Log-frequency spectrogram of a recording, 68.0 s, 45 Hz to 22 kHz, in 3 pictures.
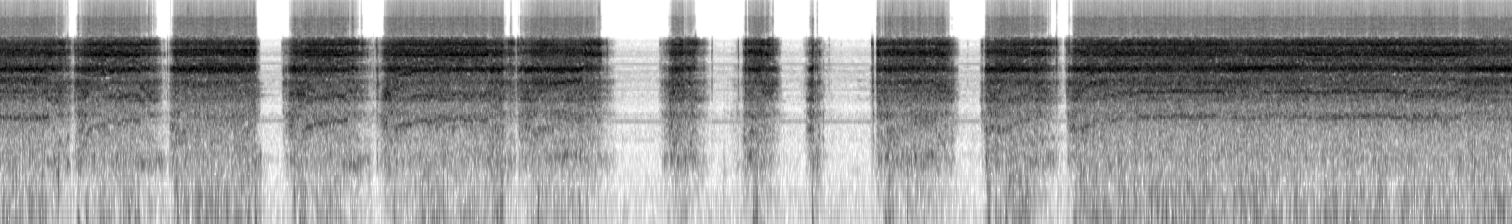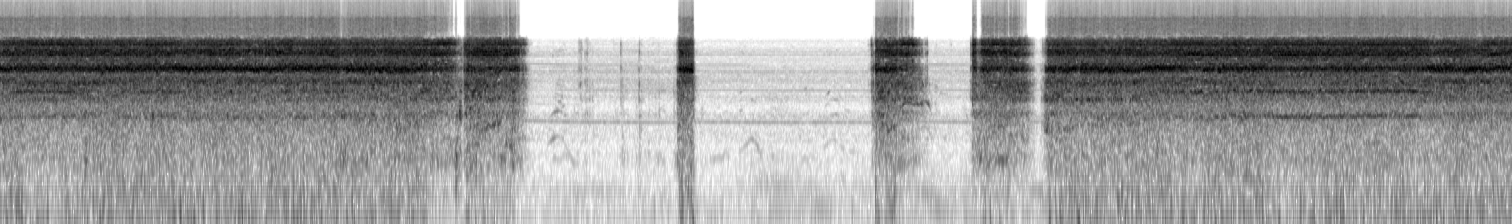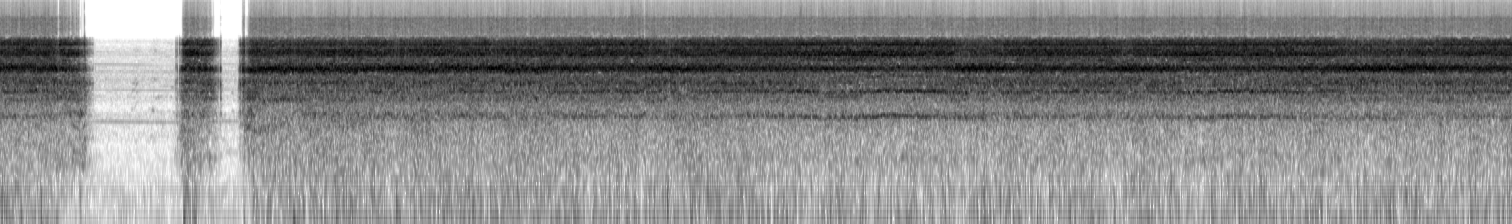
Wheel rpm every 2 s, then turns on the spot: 160, 140, 100, 160, 70, 30, 50, 80, 170, 220, 220, 220, 220, 220, 150, 30, 10, 0, 40, 140, 220, 230, 220, 50, 70, 220, 220, 230, 230, 220, 230, 230, 230, 220.
30-34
